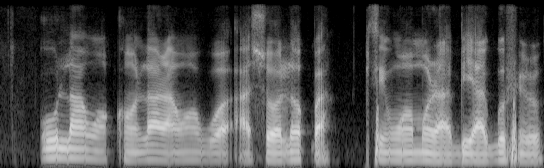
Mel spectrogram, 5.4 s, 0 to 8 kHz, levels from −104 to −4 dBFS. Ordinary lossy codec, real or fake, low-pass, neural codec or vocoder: none; fake; 7.2 kHz; vocoder, 44.1 kHz, 128 mel bands every 256 samples, BigVGAN v2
